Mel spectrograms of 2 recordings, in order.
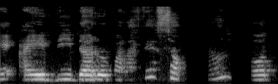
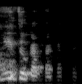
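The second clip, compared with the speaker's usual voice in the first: ordinary talk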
